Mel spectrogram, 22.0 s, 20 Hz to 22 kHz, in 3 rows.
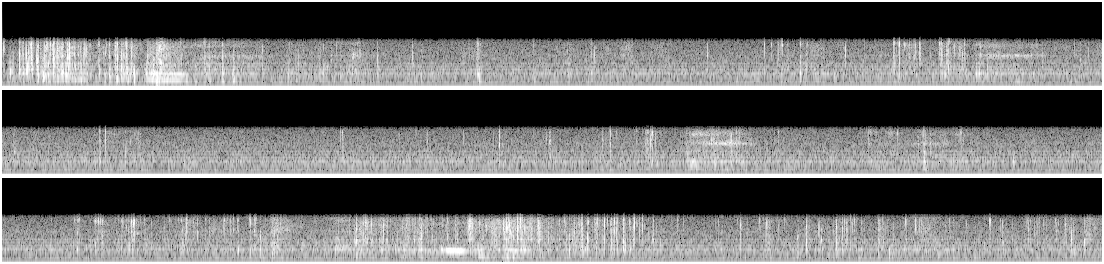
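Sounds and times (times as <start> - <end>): plastic bag crinkling: 0.0 - 3.2, 5.0 - 8.3, 15.1 - 22.0.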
